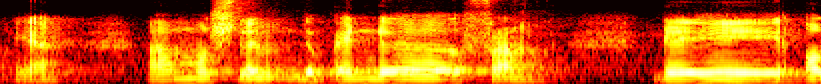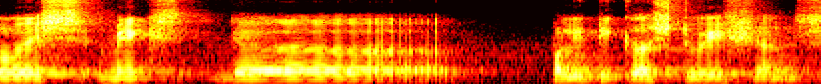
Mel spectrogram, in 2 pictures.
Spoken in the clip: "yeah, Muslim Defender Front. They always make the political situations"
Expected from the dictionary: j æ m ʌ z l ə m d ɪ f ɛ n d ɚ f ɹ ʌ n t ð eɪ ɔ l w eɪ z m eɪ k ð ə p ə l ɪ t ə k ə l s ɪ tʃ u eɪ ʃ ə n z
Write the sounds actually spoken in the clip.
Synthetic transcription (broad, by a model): j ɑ m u s l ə m d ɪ p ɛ n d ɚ f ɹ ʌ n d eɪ ɔ l w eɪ s m eɪ k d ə p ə l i t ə k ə l s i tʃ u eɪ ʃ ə n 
